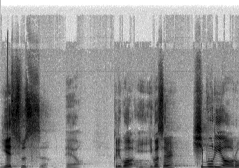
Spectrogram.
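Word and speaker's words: Ἰησοῦς: 예수라고 하는 이름은 이게 헬라어 발음으로 그대로 발음을 하면 예수스예요.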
